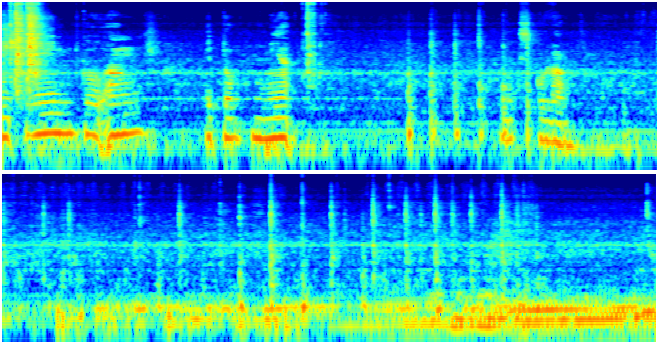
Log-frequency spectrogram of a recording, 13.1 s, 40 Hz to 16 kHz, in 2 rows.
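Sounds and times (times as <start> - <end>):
low steady hum: 0.0 - 13.0
whisk clicking in metal bowl: 6.2 - 12.0.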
